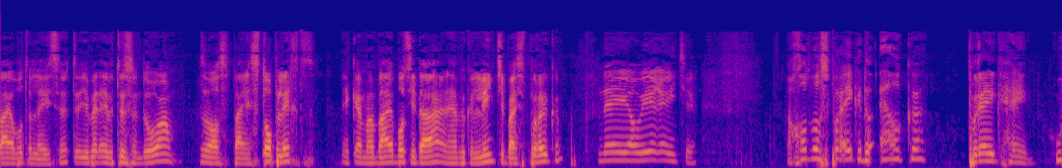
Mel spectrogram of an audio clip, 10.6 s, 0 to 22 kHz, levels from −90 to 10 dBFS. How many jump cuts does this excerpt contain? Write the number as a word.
three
